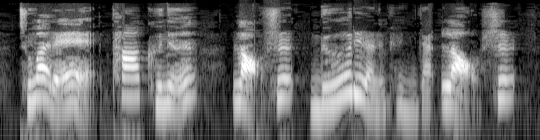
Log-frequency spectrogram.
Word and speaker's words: 老是: 老是 선생님하고 발음이 비슷하지만요. 여기서 시는 경상으로 읽어주셔야 돼요.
